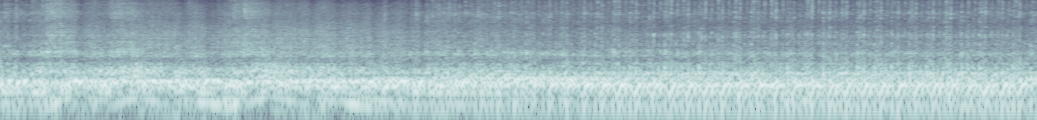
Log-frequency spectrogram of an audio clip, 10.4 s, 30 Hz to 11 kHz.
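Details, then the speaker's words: 1948 Ford F1 custom panel truck after replacing the exhaust manifold to fix a leak: steady, even petrol idle with deep exhaust note, no ticking or puffing; normal idle. "but let's crank it. A few little pumps. That sounds way better."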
